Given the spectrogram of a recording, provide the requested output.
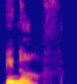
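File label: "enough", British English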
